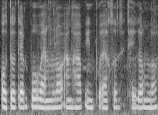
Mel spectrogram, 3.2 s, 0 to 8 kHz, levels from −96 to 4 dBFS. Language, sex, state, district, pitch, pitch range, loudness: Karbi, female, Assam, Karbi Anglong, 205 Hz, 200-210 Hz, -16 LUFS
